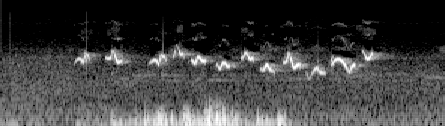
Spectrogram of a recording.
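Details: Ultramarine grosbeak, a champion of baderna-style song, delivering a quick phrase of slurred, sweet whistled notes rising and falling over about two seconds, against low rumbling background noise.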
